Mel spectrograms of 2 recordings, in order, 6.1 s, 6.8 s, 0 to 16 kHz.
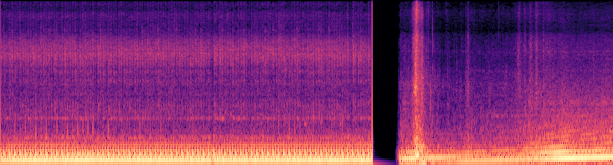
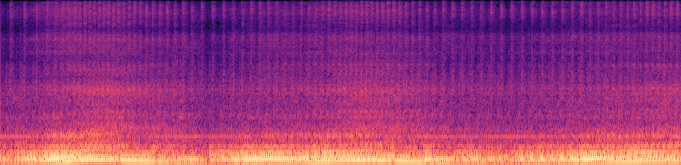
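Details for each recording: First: VW Golf Mk1 first start after adjusting the timing, heard at the rear: even, steady idle with no ticking or misfire, then a clean smooth rise as it revs; runs much cleaner than before. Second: VW Golf Mk1, cold start during ignition timing check: idle lopes and wavers with an uneven beat and occasional slight miss; ignition timing set too late.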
